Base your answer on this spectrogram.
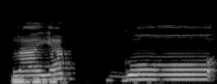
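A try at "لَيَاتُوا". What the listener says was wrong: bukan go, jangan bentuk harokat. Layat togo, harokat empat kali, hanya dibuka.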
